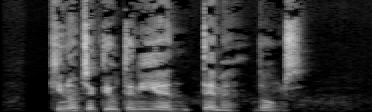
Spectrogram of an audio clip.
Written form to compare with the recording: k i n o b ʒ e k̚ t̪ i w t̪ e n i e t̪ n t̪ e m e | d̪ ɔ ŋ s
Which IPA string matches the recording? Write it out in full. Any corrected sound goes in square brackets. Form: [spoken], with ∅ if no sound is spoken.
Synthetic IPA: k i n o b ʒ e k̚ t̪ i w t̪ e n i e [∅] n t̪ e m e | d̪ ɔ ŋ s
